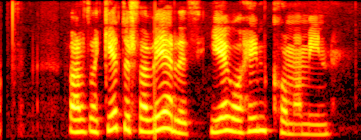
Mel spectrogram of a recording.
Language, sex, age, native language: Icelandic, female, 11, Icelandic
